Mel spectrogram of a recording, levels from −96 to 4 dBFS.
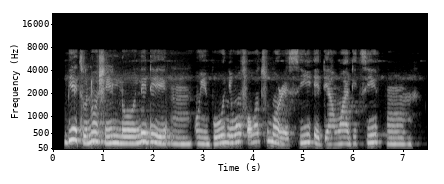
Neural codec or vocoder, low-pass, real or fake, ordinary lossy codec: none; 7.2 kHz; real; AAC, 48 kbps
